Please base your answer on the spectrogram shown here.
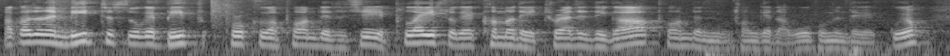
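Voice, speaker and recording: A man's voice: mid-range voice, moderate pace, a little mellow, slight background noise. A man teaching English vocabulary to middle school students, explaining step by step and repeating key words. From South Korea. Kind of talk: vocabulary lesson.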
